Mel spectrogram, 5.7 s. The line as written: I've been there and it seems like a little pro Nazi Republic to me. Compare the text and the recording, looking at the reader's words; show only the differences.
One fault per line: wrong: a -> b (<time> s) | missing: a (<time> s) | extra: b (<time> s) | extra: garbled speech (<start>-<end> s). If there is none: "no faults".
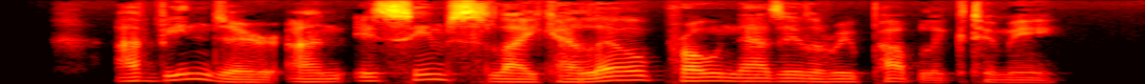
no faults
